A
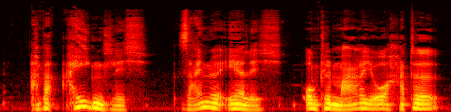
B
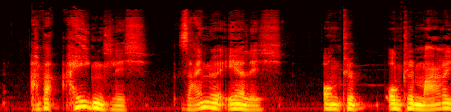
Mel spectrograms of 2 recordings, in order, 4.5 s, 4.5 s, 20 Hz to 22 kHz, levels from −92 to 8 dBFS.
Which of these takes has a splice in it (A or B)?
A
